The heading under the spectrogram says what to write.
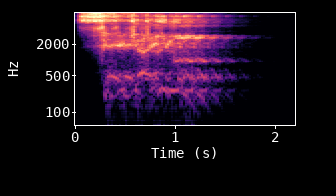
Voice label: Roar; BBCF; Susanoo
